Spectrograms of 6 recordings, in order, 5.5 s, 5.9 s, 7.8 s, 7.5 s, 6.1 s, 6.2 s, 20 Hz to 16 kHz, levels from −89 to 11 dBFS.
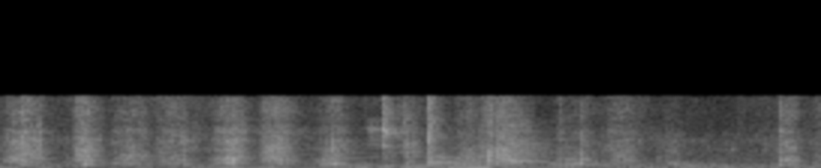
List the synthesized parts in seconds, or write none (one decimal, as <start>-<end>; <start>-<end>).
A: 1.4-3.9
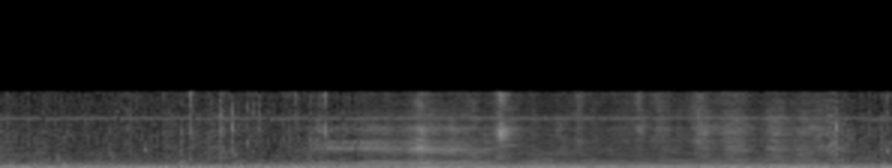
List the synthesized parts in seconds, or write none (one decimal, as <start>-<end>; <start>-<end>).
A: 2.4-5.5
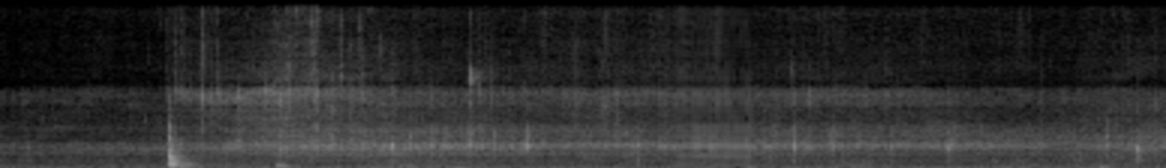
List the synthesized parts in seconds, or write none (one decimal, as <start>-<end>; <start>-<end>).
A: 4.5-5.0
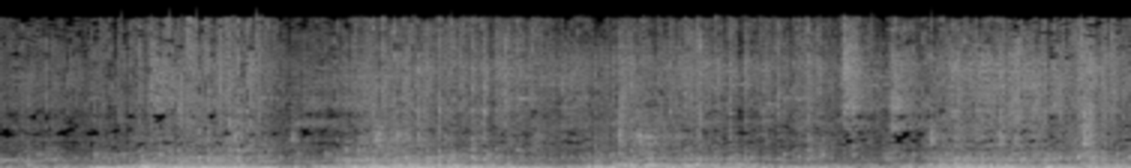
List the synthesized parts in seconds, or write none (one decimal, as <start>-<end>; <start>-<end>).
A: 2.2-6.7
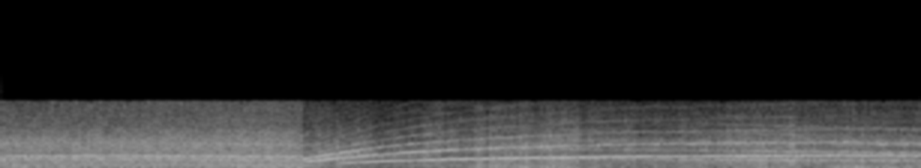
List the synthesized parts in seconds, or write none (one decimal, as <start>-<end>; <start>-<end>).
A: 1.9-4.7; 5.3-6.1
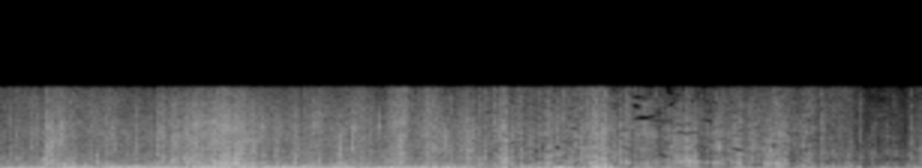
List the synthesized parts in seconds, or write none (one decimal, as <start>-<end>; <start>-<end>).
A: 1.5-2.1

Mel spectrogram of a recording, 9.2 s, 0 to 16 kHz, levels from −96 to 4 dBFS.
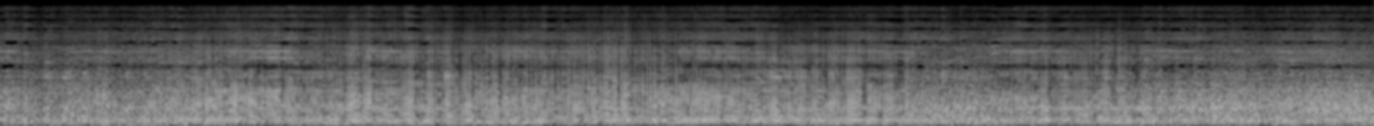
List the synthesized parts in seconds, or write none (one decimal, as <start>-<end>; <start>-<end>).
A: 1.3-6.1; 6.7-7.6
